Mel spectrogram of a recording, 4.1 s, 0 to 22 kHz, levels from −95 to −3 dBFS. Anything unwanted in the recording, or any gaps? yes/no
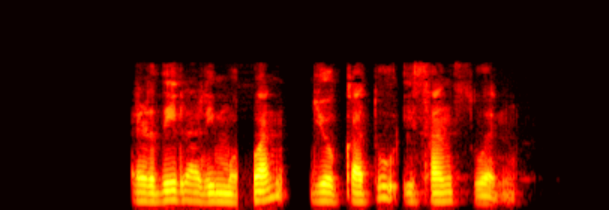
yes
